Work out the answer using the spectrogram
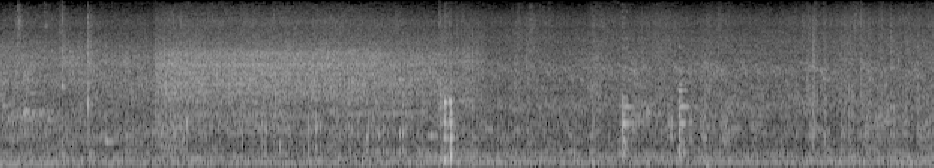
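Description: Pork frying in oil in an aluminium pot, a steady sizzle that grows louder from about a second and a half in until about five seconds in, with a few short clinks of a ladle and tongs against the pot.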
